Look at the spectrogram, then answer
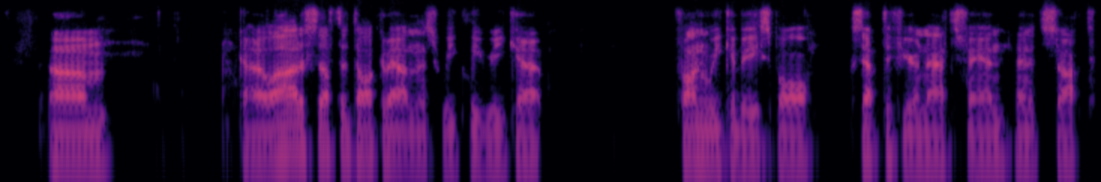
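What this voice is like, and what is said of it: Sick, rough voice. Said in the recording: “Excuse my voice. I'm a little under the weather”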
